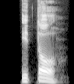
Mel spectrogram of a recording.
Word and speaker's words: ito: The next word is ito. Ito. Ito. Ito is spelled as I-T-O.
